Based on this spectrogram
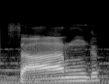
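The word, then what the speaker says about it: शार्ङ्ग: युध त्रिशूल च सारंग अब यहां थोड़ा कठिन उच्चारण पहले सा फिर र फिर और फिर ग सारंग मा युध मुत्तम एक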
